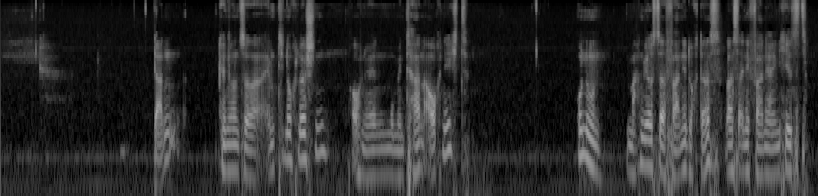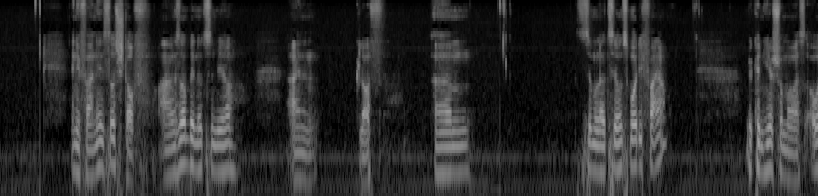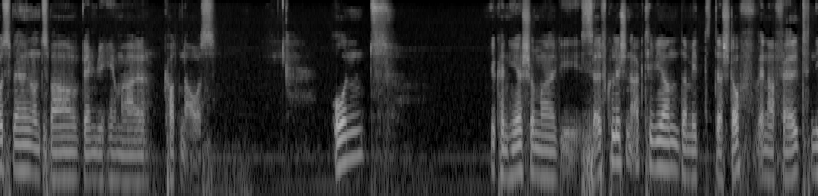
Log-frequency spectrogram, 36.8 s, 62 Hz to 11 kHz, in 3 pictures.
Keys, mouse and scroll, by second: 3.5 right click, 3.5 x, 8.1-9.3 drag, 9.9 click, 10.1 middle click, 13.3-14.5 middle drag, 14.5 click, 14.6-15.9 middle drag, 15.9 click, 16.2-17.3 middle drag, 19.2-21.3 drag, 21.3 middle click, 23.2 click, 25.1 middle click, 33.4-35.4 drag, 35.4 middle click.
